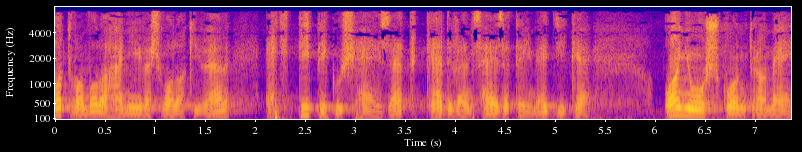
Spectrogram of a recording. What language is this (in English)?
Hungarian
